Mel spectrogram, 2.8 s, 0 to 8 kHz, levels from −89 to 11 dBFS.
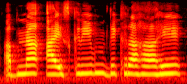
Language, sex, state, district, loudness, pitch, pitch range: Hindi, female, Madhya Pradesh, Bhopal, -16 LUFS, 260 Hz, 245-270 Hz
